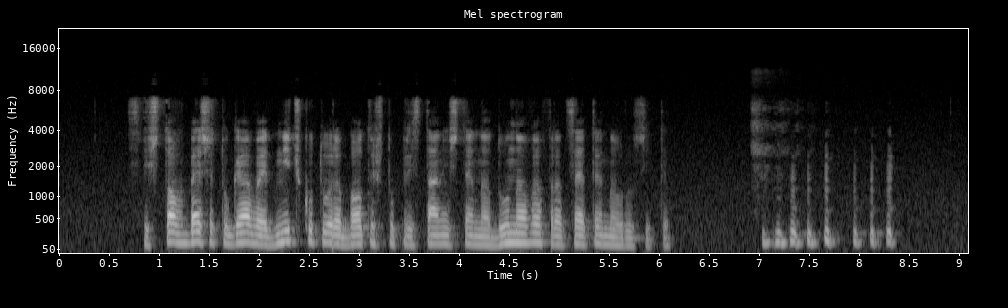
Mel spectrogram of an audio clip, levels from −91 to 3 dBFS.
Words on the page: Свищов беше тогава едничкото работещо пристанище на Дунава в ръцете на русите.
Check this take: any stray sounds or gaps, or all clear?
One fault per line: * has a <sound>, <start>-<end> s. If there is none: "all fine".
* has a laugh, 6.9-8.5 s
